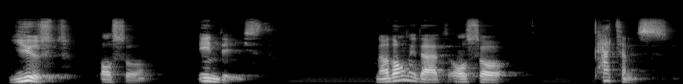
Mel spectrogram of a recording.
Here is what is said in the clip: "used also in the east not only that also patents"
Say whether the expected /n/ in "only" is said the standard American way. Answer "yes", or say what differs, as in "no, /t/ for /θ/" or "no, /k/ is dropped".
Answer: yes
